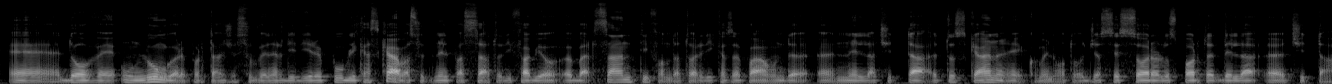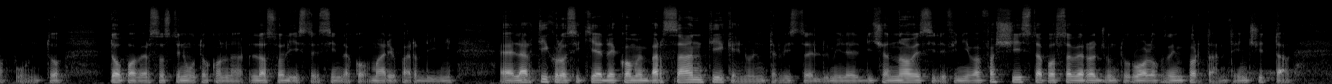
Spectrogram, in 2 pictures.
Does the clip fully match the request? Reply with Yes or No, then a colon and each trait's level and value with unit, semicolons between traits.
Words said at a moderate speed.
Yes: average, 155 wpm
